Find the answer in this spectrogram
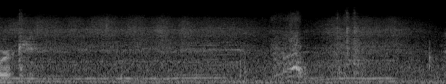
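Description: Small engine of yard-work equipment running with a steady drone, dipping a little in pitch about halfway through and coming back up near the end.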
